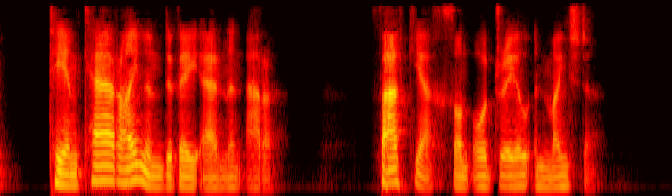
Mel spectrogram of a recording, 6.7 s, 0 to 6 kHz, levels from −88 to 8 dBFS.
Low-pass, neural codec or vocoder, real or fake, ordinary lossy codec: 5.4 kHz; codec, 16 kHz, about 1 kbps, DyCAST, with the encoder's durations; fake; MP3, 32 kbps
